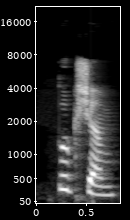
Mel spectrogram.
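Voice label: "пыксьӧм", Komi, female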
